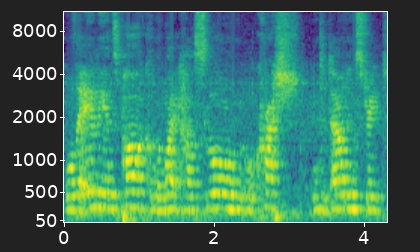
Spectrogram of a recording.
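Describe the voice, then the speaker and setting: Audible room echo and noticeable background noise surround the voice. A woman speaks at a fairly high pitch. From southern England. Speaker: performance poet. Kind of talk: spoken word poetry performance. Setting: stage with live audience. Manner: soft-spoken.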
